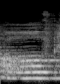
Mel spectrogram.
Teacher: 4 নম্বর মাখরাজ জিহ্বার গুড়া তাল বরাবর উপরের তালের সঙ্গে লাগিয়া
